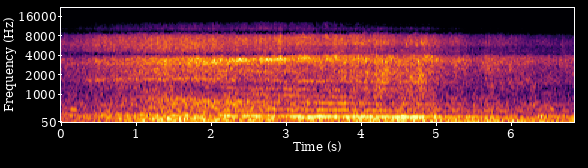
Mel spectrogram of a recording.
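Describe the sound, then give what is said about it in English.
A steady, loud droning roar comes from the world's heaviest and largest cargo aircraft flying at an international air show in Kyiv, swelling in during the first second and holding a constant powerful hum throughout. “Ukraine's crown jewel Maria, the world's heaviest and biggest carrier aircraft, was the highlight of the performance.”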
